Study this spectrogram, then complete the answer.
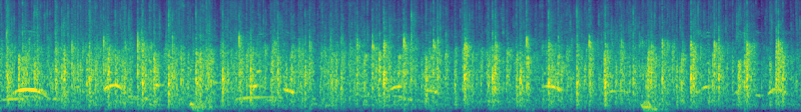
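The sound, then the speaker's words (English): A large audience at a church service in Bendale, Mississippi claps hands unto the Lord, steadily and continuously for the full ten seconds, a dense wash of many hands with faint voices mixed in beneath the applause. “So let's clap our hands unto the Lord.”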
